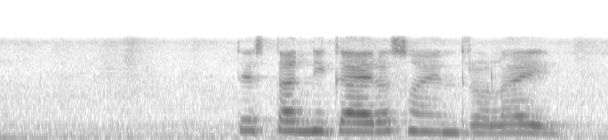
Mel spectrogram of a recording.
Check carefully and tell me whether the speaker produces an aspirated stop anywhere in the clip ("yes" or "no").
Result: no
